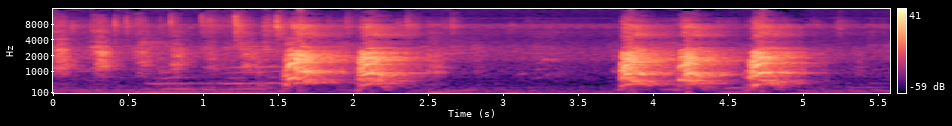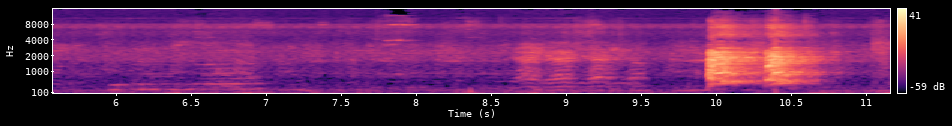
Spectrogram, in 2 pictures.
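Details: Labrador Retriever named Johnson greeting his dad with excitement: clusters of two or three sharp barks separated by quieter gaps holding high whines and faint murmured voices.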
